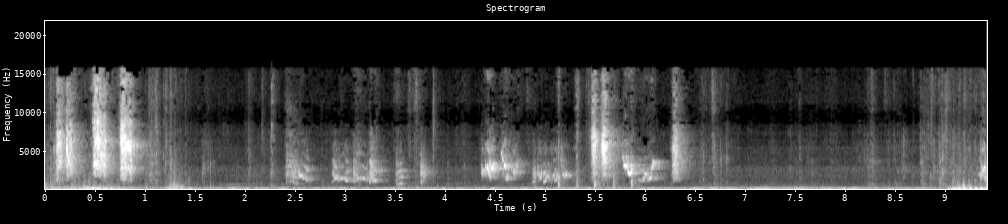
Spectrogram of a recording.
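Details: Parakeet at mealtime with scattered scratchy squawks and chirps, a loud cluster at the start, softer broken calls later and a low thud at the end.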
